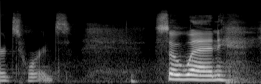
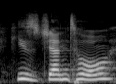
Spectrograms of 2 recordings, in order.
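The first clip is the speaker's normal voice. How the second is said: usual speaking voice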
